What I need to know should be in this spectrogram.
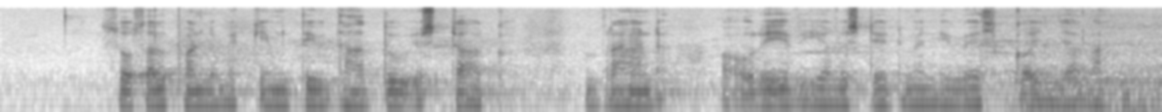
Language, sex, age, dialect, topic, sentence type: Bhojpuri, male, 60-100, Northern, banking, statement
